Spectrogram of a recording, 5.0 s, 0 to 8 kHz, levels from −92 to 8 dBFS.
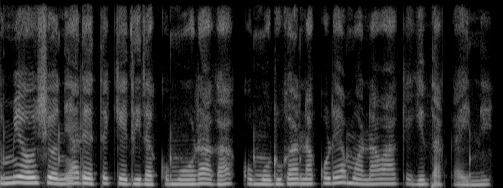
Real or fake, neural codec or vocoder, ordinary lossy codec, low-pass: real; none; none; none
